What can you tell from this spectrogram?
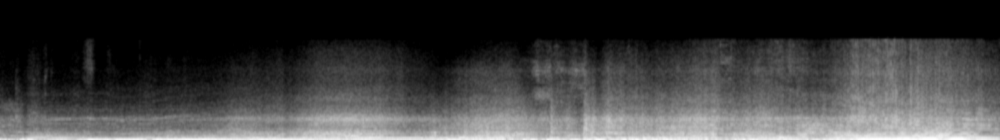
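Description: Rally car engines revving hard at full throttle as the cars pass, the pitch climbing and then dropping with each gear change. One long climb comes near the end.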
